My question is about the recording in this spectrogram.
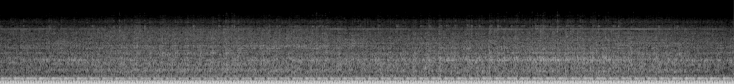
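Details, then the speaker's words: VR5-swapped Mk3 Golf, about a minute after first start back on the ground, checking for coolant leaks: smooth, even idle with a steady low pulse of about 2.5 beats per second, no knocks or misses; normal idle. "Start her up. Woo, she sounds good. All right, boys, here we go. So far, so good."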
